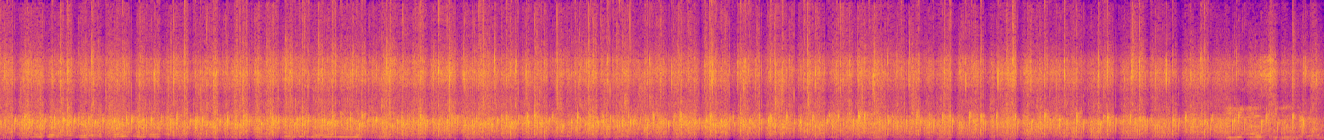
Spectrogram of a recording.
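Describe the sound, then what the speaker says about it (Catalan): Sustained, loud applause from a large crowd, dense clapping that continues steadily without pause for over ten seconds. "us demano a tots un aplaudiment enorme"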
